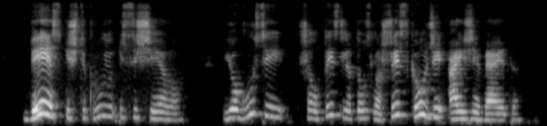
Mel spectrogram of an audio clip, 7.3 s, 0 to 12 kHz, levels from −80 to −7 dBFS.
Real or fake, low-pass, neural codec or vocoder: real; 10.8 kHz; none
